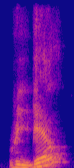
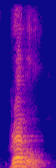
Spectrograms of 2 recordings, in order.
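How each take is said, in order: First: "Rebel" stressed on the second syllable. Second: "rebel" punched louder on the first syllable; stress on first syllable. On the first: Teacher contrasting verb with noun, second-syllable stress on "Rebel". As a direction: put the weight on the end of "Rebel". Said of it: "second syllable that gets stressed". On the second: Teacher contrasting noun with verb, loud first-syllable stress on "rebel". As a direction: hit the opening of "rebel" hard. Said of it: "the noun". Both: Shown as a demonstration.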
